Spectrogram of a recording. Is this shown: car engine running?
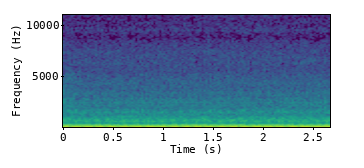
yes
